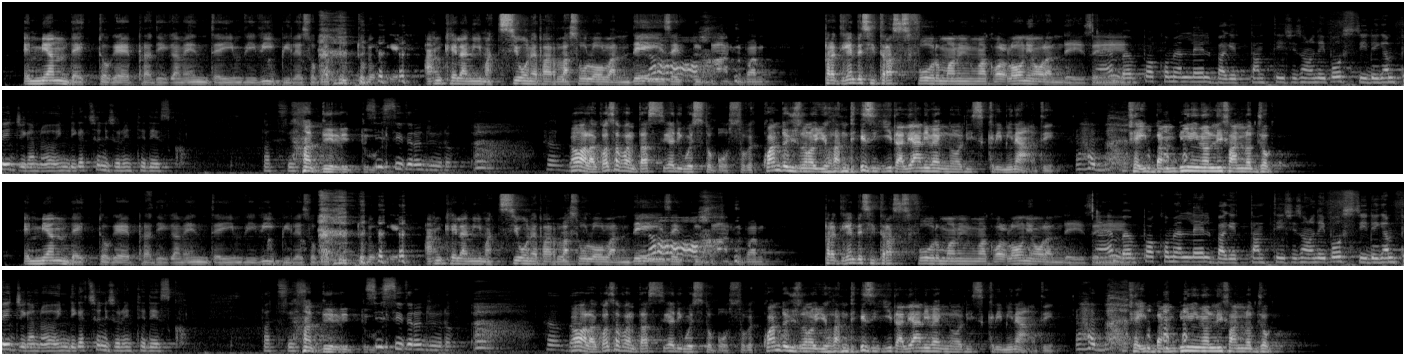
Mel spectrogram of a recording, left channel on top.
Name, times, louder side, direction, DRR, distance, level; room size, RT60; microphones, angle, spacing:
voice 1, 0.2-4.0 4.2-7.6 8.2-11.3 16.9-17.8 19.7-24.6 25.3-26.7, left 3 dB, 35° left, 1.0 m, -24 dB
voice 2, 3.1-4.1 6.4-7.4 10.9-15.9 16.6-17.0 17.7-19.8 24.8-25.7, right 2 dB, 25° right, 0.9 m, -28 dB
26.5 x 24.5 x 7.2 m
head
